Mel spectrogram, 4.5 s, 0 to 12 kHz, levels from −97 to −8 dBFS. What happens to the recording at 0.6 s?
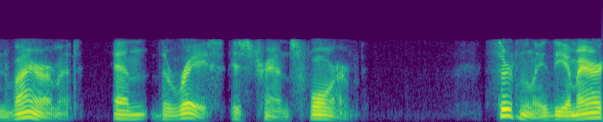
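Nothing goes wrong at 0.6 s: the speech carries on intact there, heard through the narrow band of G.711 telephone coding with no dropout, click or distortion at that moment.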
